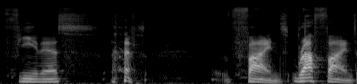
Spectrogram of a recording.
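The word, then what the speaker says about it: Fiennes: So that's Ralph Fenus. Fenus Fines. Ralph Fines. I think actually it's it's I can tell you how it's spelled. F I N.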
